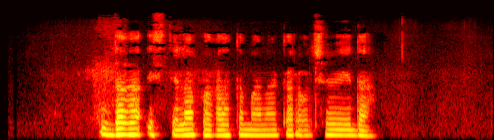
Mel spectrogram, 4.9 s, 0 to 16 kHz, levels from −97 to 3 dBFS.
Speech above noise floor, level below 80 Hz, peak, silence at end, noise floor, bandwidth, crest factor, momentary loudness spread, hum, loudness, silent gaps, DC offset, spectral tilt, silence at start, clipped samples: 39 dB; -72 dBFS; -4 dBFS; 1.2 s; -64 dBFS; 11 kHz; 24 dB; 8 LU; none; -26 LUFS; none; under 0.1%; -6.5 dB/octave; 0.9 s; under 0.1%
